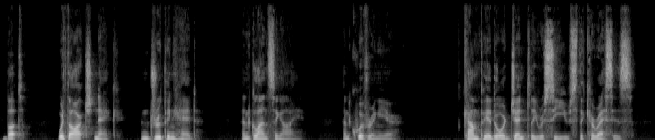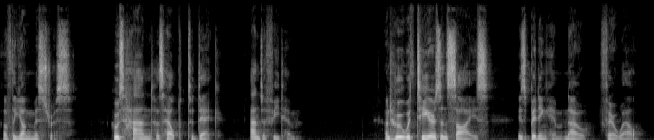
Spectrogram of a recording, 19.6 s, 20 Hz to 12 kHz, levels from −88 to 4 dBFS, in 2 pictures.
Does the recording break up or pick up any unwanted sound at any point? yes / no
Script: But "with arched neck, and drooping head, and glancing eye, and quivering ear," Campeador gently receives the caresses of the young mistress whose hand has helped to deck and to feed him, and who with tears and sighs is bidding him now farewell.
no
